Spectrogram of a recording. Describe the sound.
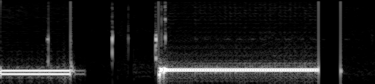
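Telephone line tones during a call transfer: a steady mid-pitched tone stops, a pause follows with a few faint clicks, then a second, longer steady tone cuts off with a click.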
